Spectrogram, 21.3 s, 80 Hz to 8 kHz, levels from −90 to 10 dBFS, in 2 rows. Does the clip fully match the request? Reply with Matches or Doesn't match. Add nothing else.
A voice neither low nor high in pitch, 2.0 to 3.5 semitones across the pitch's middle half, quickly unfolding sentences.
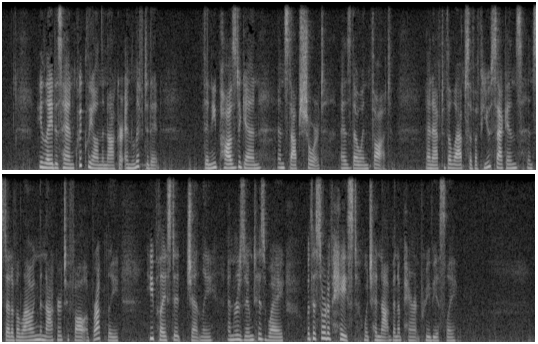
Doesn't match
